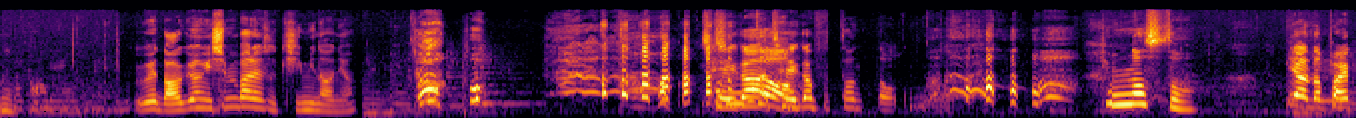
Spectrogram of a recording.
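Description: Young women talk and laugh with animation close by.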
